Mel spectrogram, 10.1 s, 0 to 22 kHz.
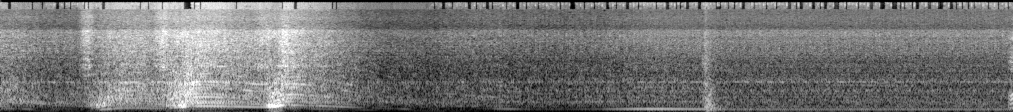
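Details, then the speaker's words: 2010 Nissan Maxima 3.5 V6 after replacing the bad ignition coil behind a cylinder 5 misfire, codes cleared: a few clean rev blips settling back to a smooth, steady idle with no stumble or miss; fixed. "let's go check out the exhaust running pretty smooth no misfires no putting no smoke so she's fixed [Music]"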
